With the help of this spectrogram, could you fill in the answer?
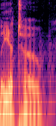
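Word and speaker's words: Liautaud: The facility was built and was named Toad Hall, a name chosen by Jimmy John Lieto because of how frequently folks mispronounce his last name, which, by the way, has a silent D at the end.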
